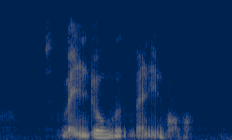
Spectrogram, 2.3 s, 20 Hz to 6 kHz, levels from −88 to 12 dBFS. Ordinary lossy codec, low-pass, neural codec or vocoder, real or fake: AAC, 48 kbps; 5.4 kHz; autoencoder, 44.1 kHz, a latent of 192 numbers a frame, MeloTTS; fake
